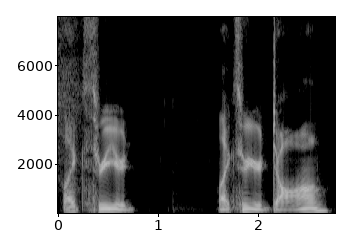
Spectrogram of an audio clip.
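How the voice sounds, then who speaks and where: A man's voice: sits low, takes it slowly, fairly bright tone, no echo, studio quality. A man chatting in improvised comedy as a laid-back, slangy slacker who hedges his way through sentences. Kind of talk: casual improvised comedy chat.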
